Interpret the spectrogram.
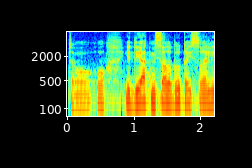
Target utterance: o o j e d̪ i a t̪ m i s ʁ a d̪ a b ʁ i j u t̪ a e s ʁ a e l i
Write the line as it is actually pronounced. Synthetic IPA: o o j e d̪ i a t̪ m i s ʁ a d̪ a b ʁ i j u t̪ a i s ʁ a e l i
